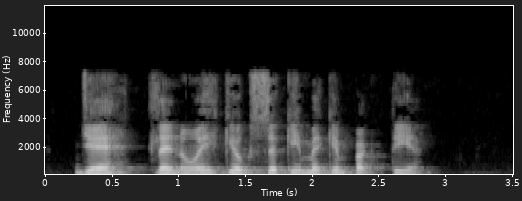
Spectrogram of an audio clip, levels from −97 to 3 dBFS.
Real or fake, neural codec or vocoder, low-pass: real; none; 7.2 kHz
